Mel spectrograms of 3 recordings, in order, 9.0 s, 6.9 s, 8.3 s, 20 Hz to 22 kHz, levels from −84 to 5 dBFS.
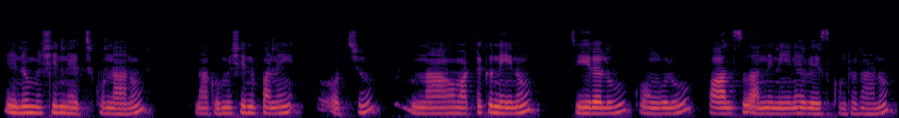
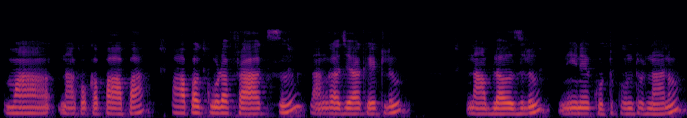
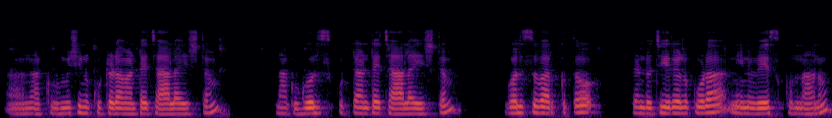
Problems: none marked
